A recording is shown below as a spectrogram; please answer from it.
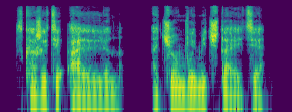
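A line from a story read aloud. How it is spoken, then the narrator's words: Soft, gentle. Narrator (Russian): мягко произнесла она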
